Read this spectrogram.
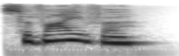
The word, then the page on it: survivor: British English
